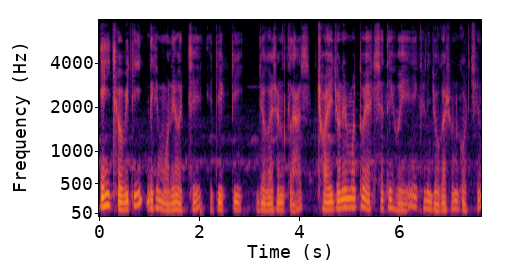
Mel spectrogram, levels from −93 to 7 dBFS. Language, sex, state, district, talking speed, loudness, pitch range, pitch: Bengali, male, West Bengal, Dakshin Dinajpur, 140 wpm, -27 LUFS, 105-130 Hz, 115 Hz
